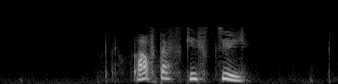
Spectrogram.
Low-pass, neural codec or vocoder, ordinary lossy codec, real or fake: 7.2 kHz; codec, 16 kHz, 0.5 kbps, FreqCodec, larger model; MP3, 24 kbps; fake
